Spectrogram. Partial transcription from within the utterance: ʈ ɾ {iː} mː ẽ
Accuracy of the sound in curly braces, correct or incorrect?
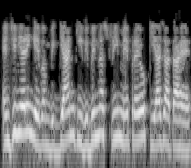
correct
